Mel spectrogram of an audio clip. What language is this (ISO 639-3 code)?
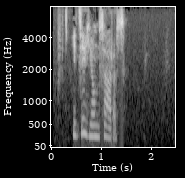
bel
